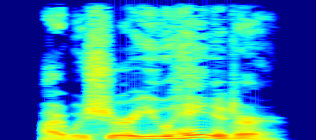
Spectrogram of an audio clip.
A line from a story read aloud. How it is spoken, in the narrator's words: her father said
